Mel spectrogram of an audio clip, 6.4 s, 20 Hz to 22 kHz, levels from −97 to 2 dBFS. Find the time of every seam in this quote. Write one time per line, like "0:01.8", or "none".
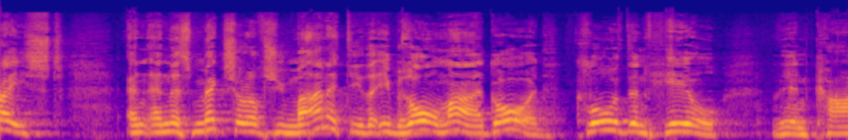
0:02.0
0:03.6
0:04.2
0:04.9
